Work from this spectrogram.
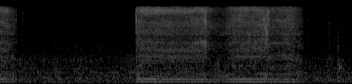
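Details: Green drone beetle (Rhomborhina unicolor) in Japan, late August 2012, with a deformed left hindwing, trying in vain to take off: quiet start, then two low droning buzzes of about a second each, split by a short dip.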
